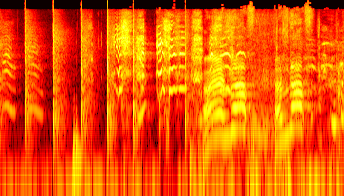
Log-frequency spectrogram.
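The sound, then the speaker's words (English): A voice imitates a squeak toy: a few sharp clicks, then a run of high, wavering squeals repeated in quick, rhythmic bursts, fairly loud and without any spoken words. “And she was a squeak toy. I heard her regardless of the fucking music.”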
